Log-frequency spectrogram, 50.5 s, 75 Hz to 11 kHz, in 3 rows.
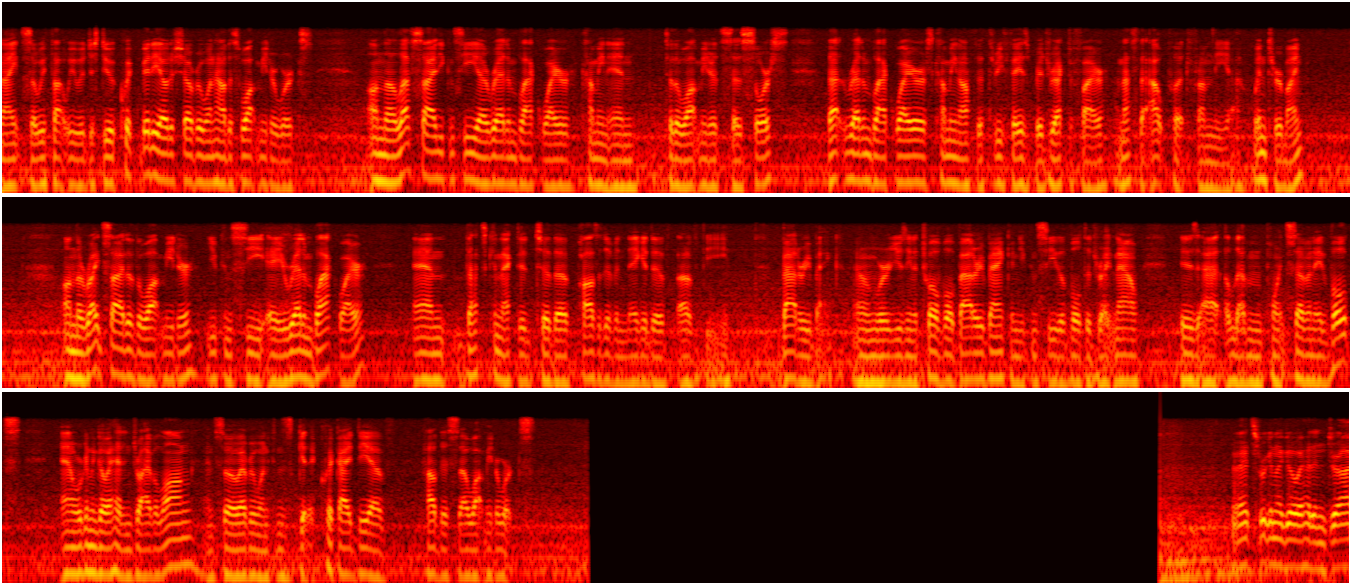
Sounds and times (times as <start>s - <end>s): Speech: 0.0s - 3.9s, 4.6s - 16.3s, 17.6s - 21.4s, 22.0s - 26.0s, 26.6s - 40.4s, 49.1s - 50.5s.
